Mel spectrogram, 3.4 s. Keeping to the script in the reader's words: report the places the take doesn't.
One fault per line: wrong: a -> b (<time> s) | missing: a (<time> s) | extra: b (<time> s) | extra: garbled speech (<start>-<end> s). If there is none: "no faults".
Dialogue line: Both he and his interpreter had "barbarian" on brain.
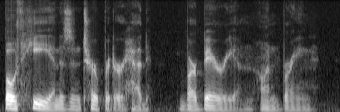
no faults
